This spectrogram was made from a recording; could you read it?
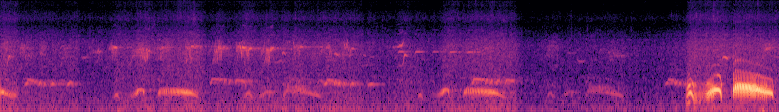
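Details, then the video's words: Soft, distant dove coos and high chirping fill most of the recording, then a single loud phrase of hooked notes and a long coo bursts in at the end from a spotted dove used as a decoy for wild doves. "Suara Pikat Burung Tekukur"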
